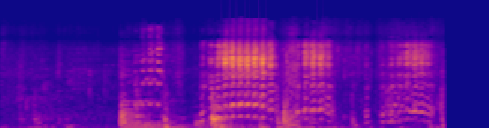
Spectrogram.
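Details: Nigerian goat on a homestead giving birth during kidding season: loud, strained, pulsing bleats in three long bursts, bright and harsh, separated by short pauses and ending abruptly.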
